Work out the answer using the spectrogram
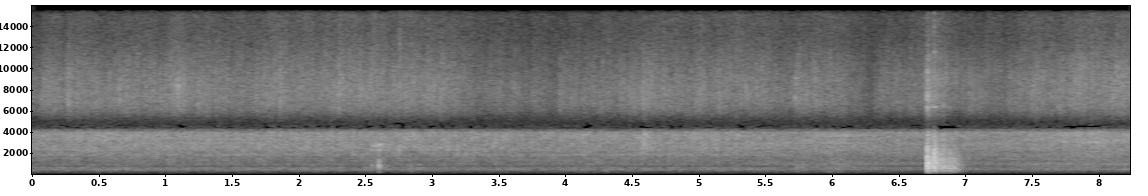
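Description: Chicken and vegetables sizzling steadily in a frying pan on the stove. There is a small click about two and a half seconds in and a louder knock close to seven seconds in.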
